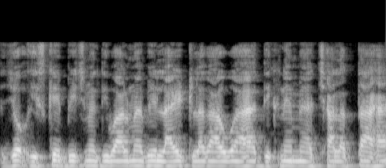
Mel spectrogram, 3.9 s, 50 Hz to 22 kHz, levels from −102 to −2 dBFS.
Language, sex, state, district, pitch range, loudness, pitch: Hindi, male, Jharkhand, Deoghar, 110-115 Hz, -18 LUFS, 115 Hz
